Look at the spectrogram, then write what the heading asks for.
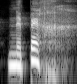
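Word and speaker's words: נפש: En otras palabras, esa palabra vida es la palabra hebrea nepej. Se escribe nepesh, que es la palabra que se le da para el alma.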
